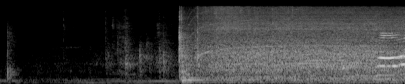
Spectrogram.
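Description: A 2005 yellow Numatic Henry HVR200-22 vacuum cleaner, recently cleaned and repaired, is switched on after a few quiet handling sounds, then runs with a loud, steady motor roar that rises slightly near the end.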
